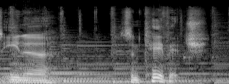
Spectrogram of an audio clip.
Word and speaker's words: Inna Sinkevych: My guest is Inna Sinkevych.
